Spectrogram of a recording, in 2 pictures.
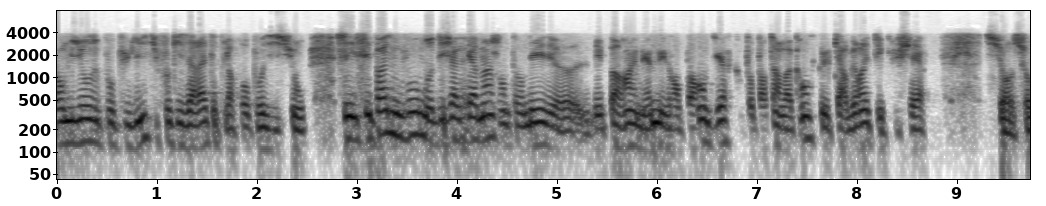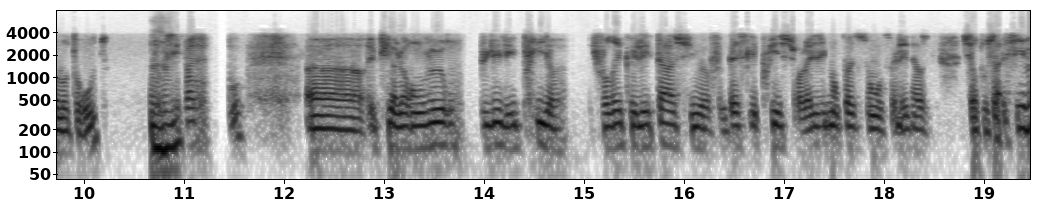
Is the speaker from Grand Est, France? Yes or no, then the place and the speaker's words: no; Palavas-les-Flots, Occitanie, France; Moi, j'ai grandi à Palaval, donc c'est une petite station balnéaire.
